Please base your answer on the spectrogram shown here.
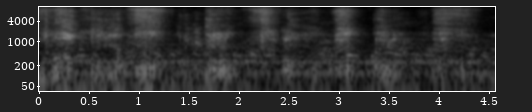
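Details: A French Bulldog on an October morning gives breathy, snuffling snorts and grunts, roughly one burst every second.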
